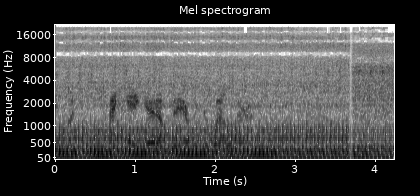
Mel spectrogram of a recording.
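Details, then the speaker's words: Chevy Tracker/Grand Vitara at idle after welding a cracked flex coupler in the engine pipe, before wrapping in fiberglass tape: quick regular puffing ticks about four per second over the idle rumble; only slightly better, exhaust leak still escaping from the patched flex pipe. "is it better a little bit but I can feel it mostly coming out right from up here that's good where we welded"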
